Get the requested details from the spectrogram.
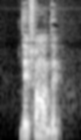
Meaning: first/second-person singular imperfect indicative of défendre
- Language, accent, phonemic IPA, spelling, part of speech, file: French, Canada, /de.fɑ̃.dɛ/, défendais, verb, LL-Q150 (fra)-défendais.wav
